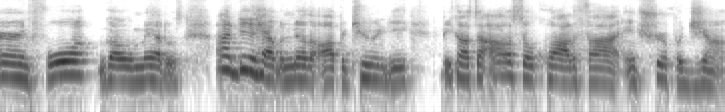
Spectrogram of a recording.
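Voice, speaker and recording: At a fairly slow pace, a woman speaks in an unremarkable speaking voice, fairly low in pitch, with ordinary pitch variation. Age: 60s. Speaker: retired teacher and former track athlete. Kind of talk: interview.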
